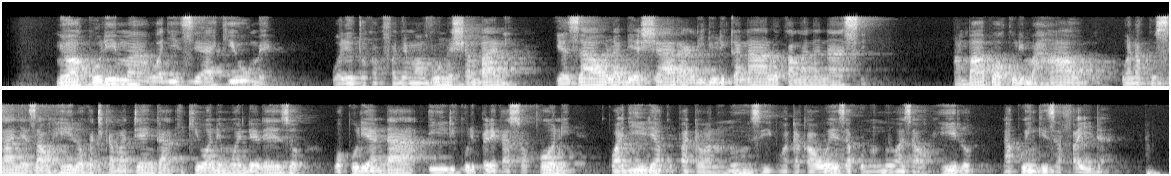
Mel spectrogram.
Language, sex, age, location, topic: Swahili, male, 25-35, Dar es Salaam, agriculture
